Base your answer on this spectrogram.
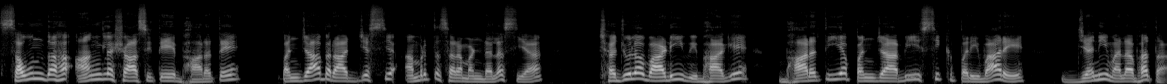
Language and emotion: Sanskrit, neutral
